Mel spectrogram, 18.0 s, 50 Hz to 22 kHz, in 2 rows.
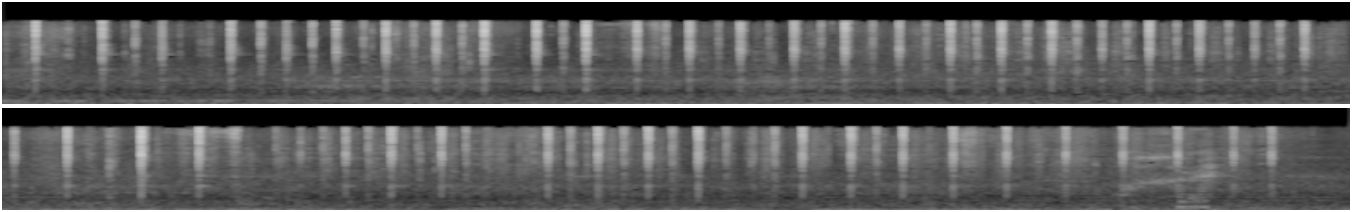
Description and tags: Sound of manual use fuel pump. Old russian car Moskvich-412.
Recorded: 2012-10-25.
